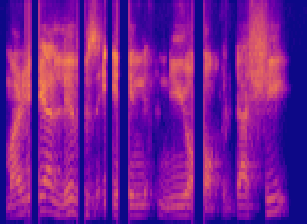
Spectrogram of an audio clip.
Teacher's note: we can use type 2 tags when we don't know if the answer is yes or no the intonation is usually a rising tone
